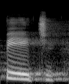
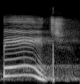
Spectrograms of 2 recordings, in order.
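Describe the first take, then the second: First: The vowel is said without nasal sound. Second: The vowel is said with nasal sound. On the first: The speaker calls it wrong. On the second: The speaker calls it right.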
